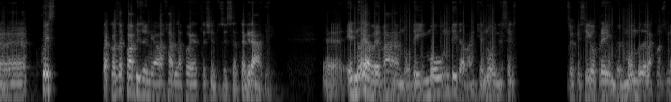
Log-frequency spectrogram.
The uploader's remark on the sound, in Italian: Ci scusiamo per la qualita' audio di questa live, come potrete constatare abbiamo avuto dei problemi di connessione che sfortunatamente non ci hanno e vi hanno permesso di fruire di questo episodio a pieno.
